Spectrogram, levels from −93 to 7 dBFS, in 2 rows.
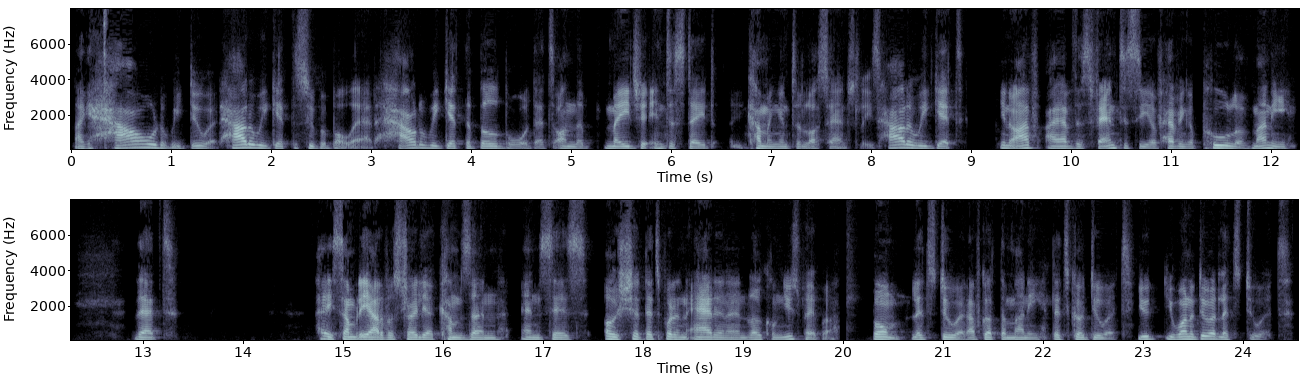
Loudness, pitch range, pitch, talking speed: -29 LUFS, 120-140 Hz, 130 Hz, 215 wpm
